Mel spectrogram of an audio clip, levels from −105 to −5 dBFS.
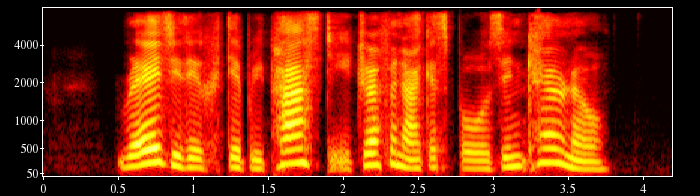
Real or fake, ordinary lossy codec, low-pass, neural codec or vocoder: fake; AAC, 48 kbps; 7.2 kHz; codec, 16 kHz, 6 kbps, DAC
